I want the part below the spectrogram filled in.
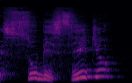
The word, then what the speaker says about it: subsídio: O S depois do prefixo sub sempre vai ter som de S mesmo, não de Z. O S só vai ter som de Z se ele tiver entre vogais, que não é o caso da palavra subsídio.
